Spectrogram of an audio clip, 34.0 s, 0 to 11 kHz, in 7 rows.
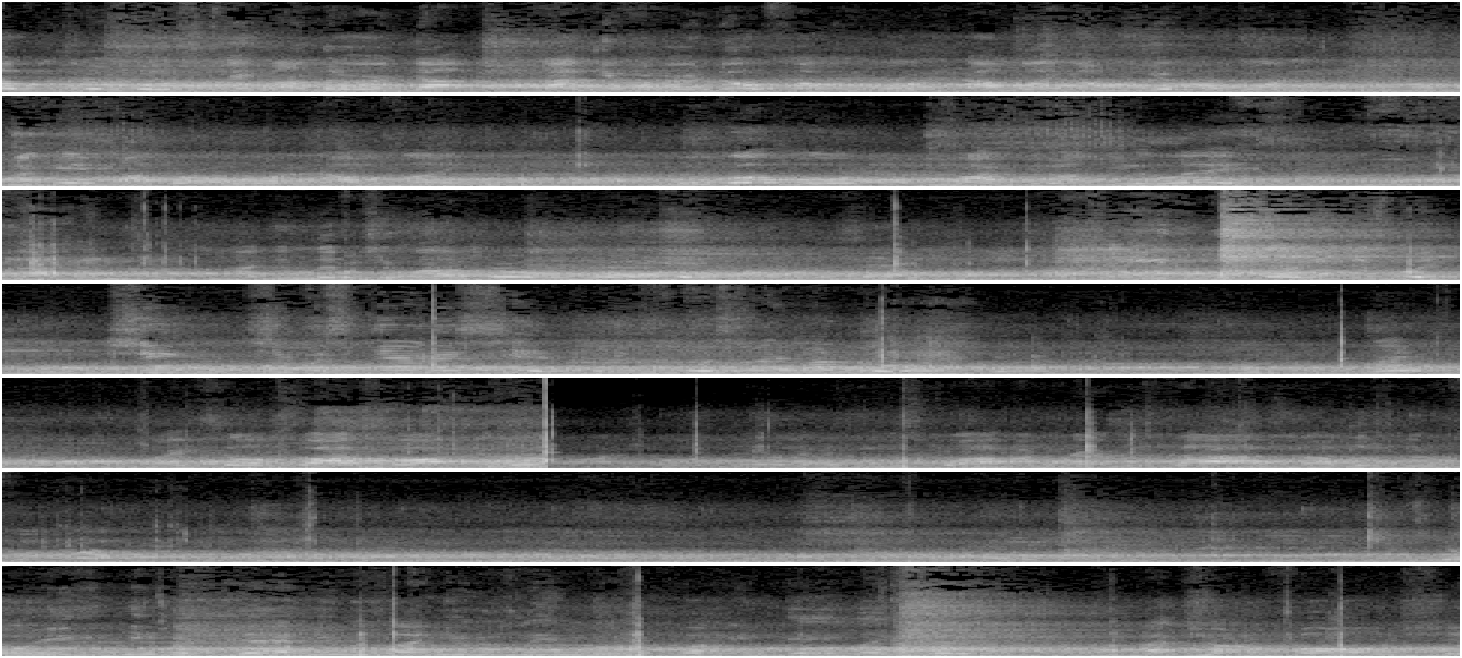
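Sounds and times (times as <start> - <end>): voices talking: 0.0 - 34.0.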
